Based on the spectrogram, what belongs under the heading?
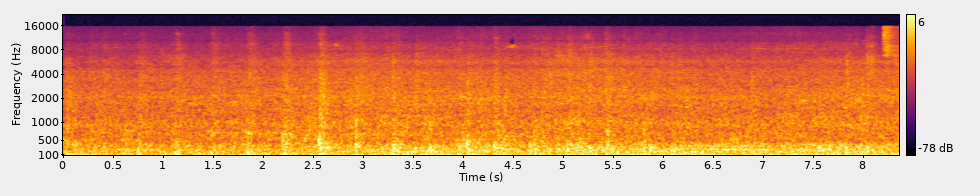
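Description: Double-deck electric passenger train pulling into a station platform: a steady rolling rumble with wheels clicking over rail joints.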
